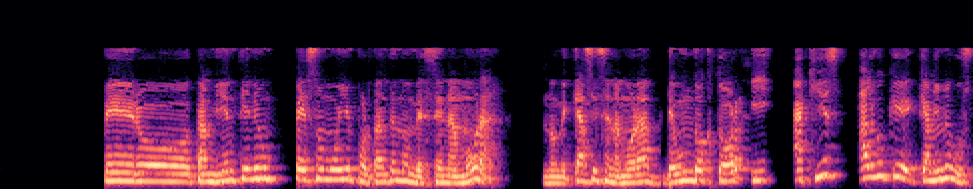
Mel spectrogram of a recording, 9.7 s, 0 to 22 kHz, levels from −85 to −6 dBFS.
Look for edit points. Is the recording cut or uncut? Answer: cut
